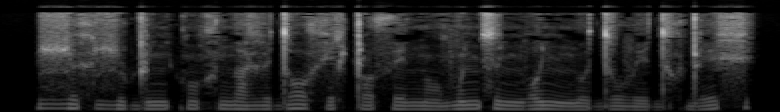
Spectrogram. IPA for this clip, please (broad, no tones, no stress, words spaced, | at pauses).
ɮʏx ɮyɖʏɲkɔ̃x n̪aɣʏdɔ xeɬʈɔθen̪ɔ̃ vɔ̃ɲsʊɲβɔɲ n̪ʊ doβedʊxɖex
